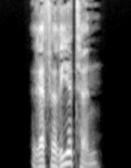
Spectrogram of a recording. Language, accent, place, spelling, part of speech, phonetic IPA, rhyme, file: German, Germany, Berlin, referierten, adjective / verb, [ʁefəˈʁiːɐ̯tn̩], -iːɐ̯tn̩, De-referierten.ogg
- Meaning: inflection of referieren: 1. first/third-person plural preterite 2. first/third-person plural subjunctive II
